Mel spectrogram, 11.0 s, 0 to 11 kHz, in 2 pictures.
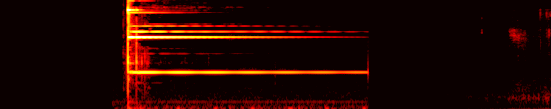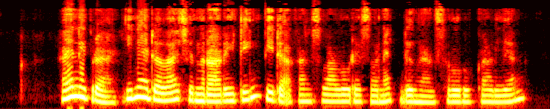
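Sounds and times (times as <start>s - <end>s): bell chime ringing: 1.3s - 3.7s.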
